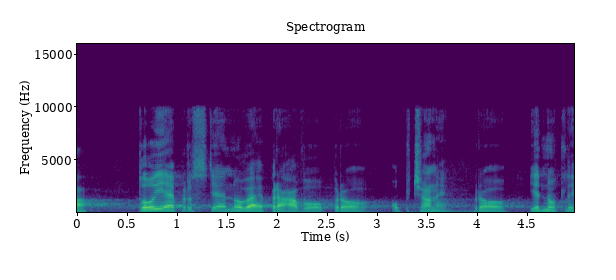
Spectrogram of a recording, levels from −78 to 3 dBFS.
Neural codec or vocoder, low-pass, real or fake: vocoder, 22.05 kHz, 80 mel bands, Vocos; 9.9 kHz; fake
